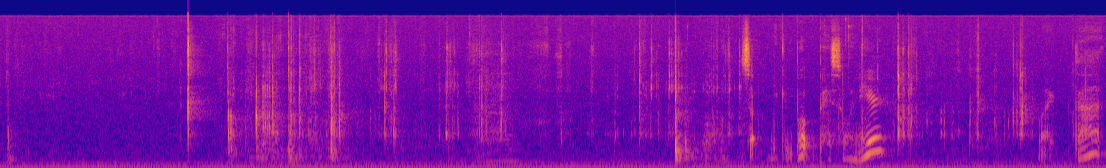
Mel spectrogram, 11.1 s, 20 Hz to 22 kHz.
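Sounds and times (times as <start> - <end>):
plastic toy parts clicking: 5.9 - 7.6, 8.5 - 10.9.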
